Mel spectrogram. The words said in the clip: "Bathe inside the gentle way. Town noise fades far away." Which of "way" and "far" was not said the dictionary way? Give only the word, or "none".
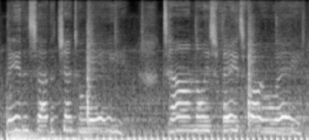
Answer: none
